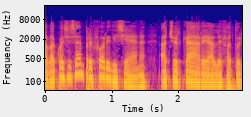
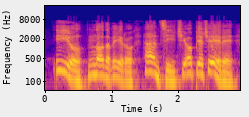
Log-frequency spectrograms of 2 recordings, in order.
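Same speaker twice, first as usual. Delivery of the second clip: protesting gentleman; 6 semitones higher than usual. A narrator's reading. Valentini protests brightly.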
